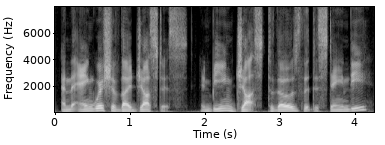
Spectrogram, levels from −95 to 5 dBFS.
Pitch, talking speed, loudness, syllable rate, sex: 120 Hz, 195 wpm, -17 LUFS, 4.8 syllables/s, male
